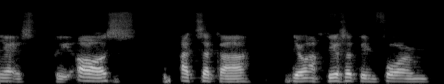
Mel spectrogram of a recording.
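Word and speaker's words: θεός: siya sa ano sa Greek Hindi po siya theos hindi rin po siya theon kundi ang ah pronunciation niya is theos at saka yung accusative form ay theon okay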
